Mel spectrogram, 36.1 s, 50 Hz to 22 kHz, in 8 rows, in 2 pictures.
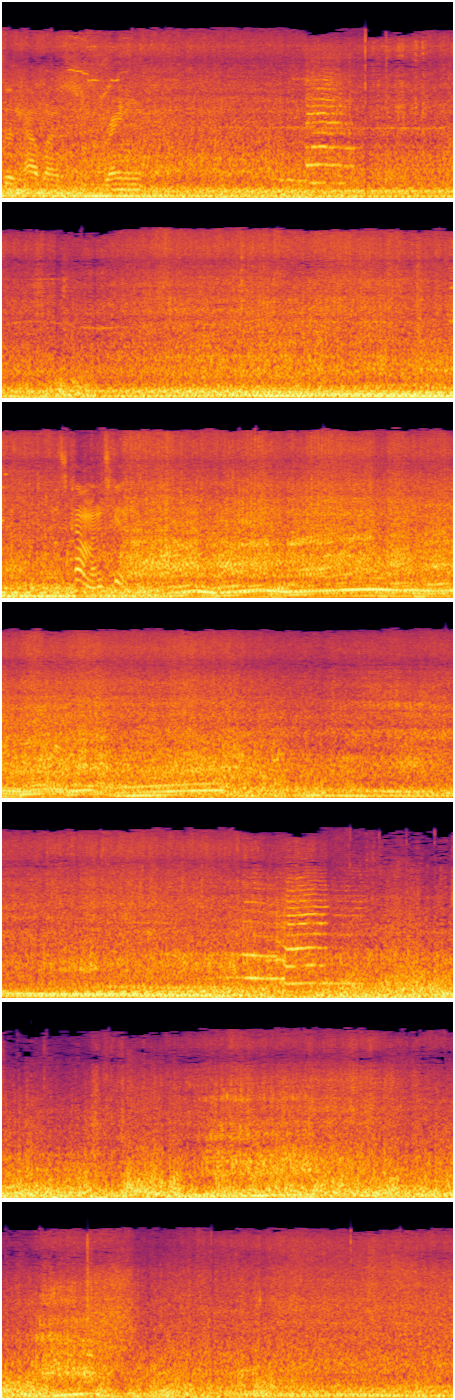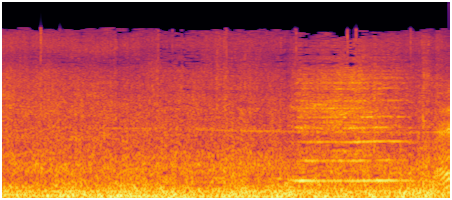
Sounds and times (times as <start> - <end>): Outside, rural or natural: 0.0 - 36.0
Truck: 0.0 - 36.0.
